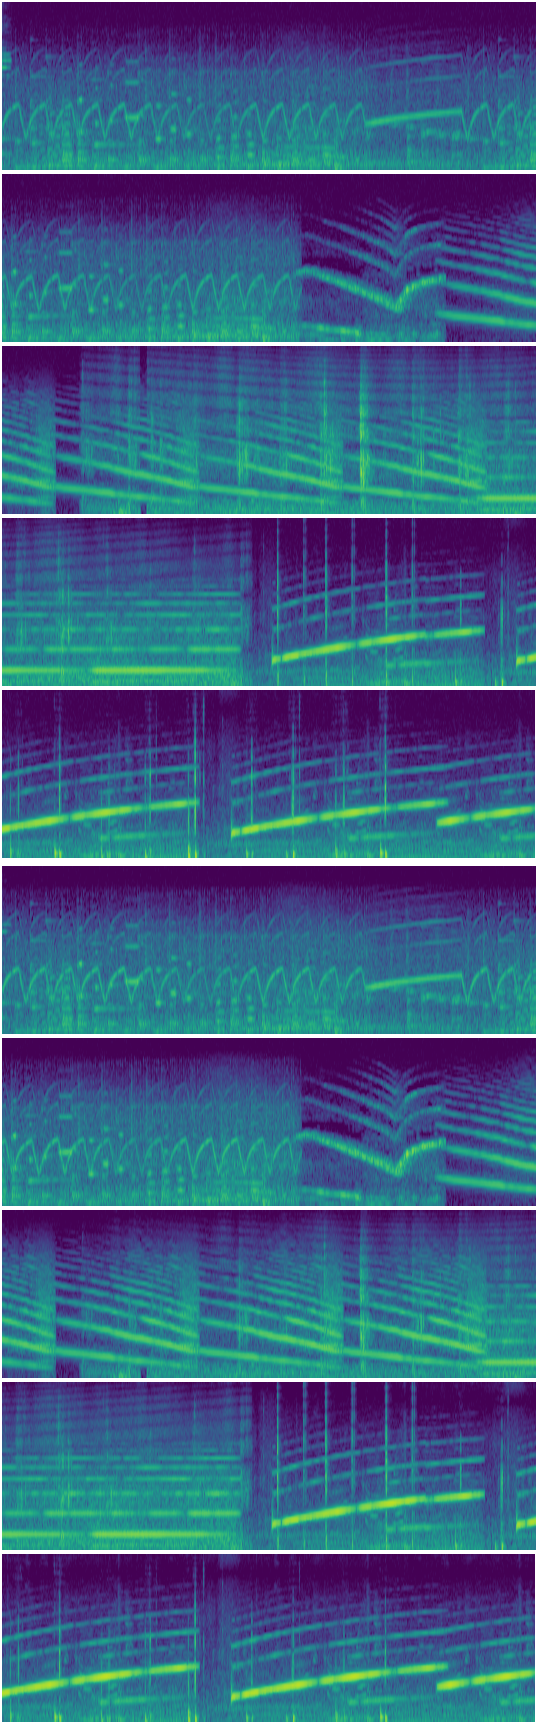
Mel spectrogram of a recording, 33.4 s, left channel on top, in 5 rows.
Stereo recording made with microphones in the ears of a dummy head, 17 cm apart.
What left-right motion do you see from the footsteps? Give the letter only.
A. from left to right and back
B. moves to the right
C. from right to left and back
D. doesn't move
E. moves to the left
A.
